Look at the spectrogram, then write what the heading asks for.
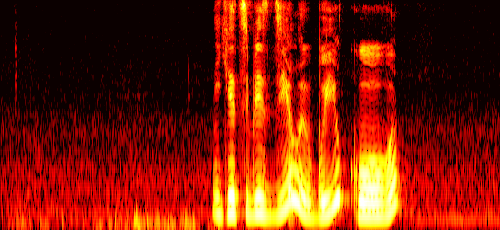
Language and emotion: Russian, positive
